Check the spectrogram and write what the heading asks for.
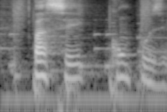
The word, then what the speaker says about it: passé composé: Passé composé, that's how you say it in French, le passé composé.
